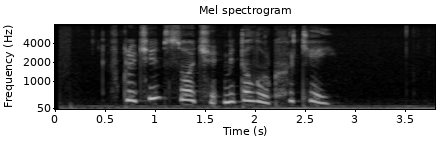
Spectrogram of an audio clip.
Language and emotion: Russian, positive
